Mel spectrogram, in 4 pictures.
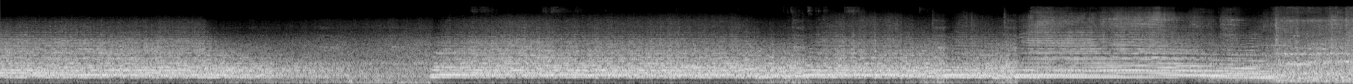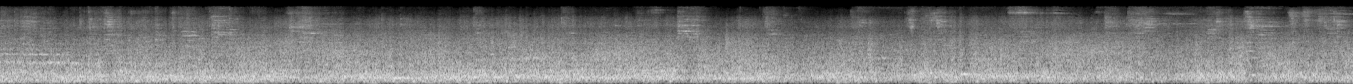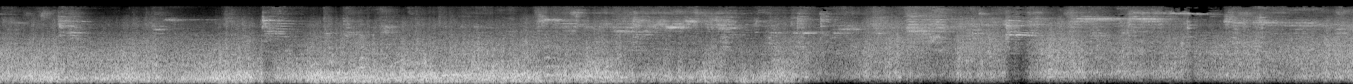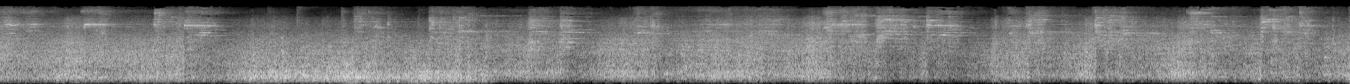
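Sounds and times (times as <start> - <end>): locomotive horn: 0.0 - 3.3, 4.3 - 14.6
train cars rumbling: 0.0 - 54.0
wheels clacking over rail joints: 12.8 - 54.0.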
